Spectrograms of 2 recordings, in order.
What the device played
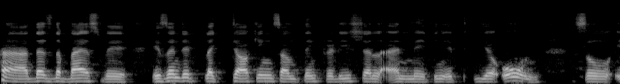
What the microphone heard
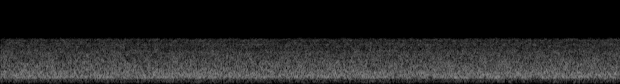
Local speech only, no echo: none

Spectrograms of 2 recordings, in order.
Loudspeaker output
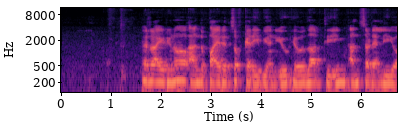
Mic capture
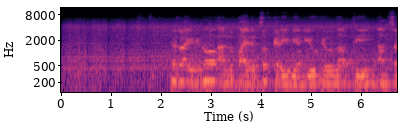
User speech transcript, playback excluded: none

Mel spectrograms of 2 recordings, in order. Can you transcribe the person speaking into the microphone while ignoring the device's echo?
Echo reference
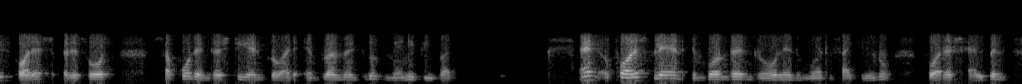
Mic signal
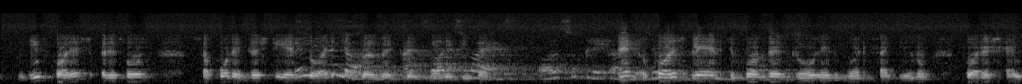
Illegal logging and forest fires also play a major role in deforestation.

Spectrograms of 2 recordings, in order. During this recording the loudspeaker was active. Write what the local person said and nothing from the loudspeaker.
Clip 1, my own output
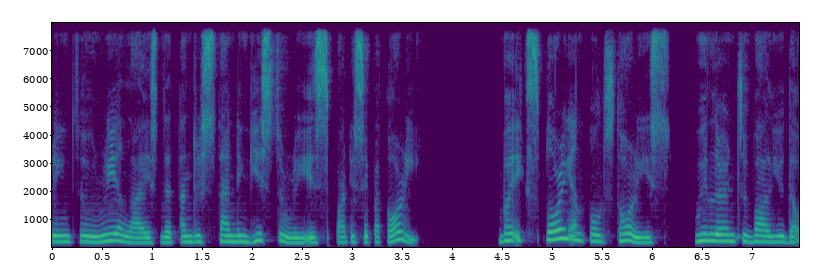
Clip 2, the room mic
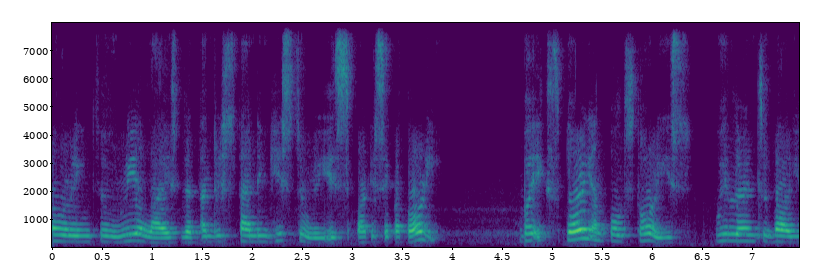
none

